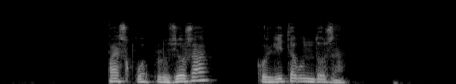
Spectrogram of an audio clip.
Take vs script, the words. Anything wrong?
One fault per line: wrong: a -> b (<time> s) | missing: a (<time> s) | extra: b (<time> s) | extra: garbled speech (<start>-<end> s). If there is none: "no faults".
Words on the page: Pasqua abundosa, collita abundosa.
wrong: abundosa -> plujosa (1.5 s)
